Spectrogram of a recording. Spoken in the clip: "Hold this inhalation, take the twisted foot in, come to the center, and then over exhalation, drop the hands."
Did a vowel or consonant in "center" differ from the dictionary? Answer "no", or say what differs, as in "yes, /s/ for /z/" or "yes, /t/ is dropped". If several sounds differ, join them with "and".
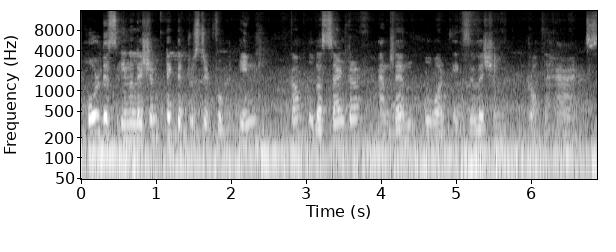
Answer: yes, /l/ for /n/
